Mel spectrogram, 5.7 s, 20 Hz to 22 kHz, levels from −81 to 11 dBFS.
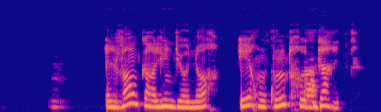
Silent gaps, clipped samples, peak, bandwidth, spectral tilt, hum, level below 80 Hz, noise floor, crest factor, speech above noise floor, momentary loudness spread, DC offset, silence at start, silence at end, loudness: none; under 0.1%; 0 dBFS; 7.6 kHz; -6.5 dB/octave; none; -54 dBFS; -76 dBFS; 12 dB; 65 dB; 13 LU; under 0.1%; 0.8 s; 0.35 s; -12 LUFS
